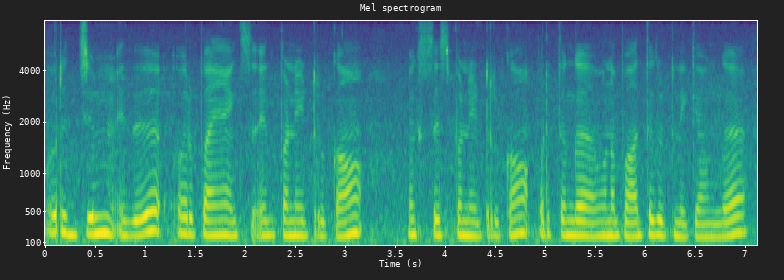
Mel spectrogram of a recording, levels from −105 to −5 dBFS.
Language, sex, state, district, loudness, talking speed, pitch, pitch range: Tamil, female, Tamil Nadu, Kanyakumari, -15 LUFS, 135 wpm, 195 Hz, 185-210 Hz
